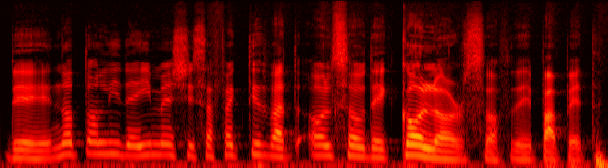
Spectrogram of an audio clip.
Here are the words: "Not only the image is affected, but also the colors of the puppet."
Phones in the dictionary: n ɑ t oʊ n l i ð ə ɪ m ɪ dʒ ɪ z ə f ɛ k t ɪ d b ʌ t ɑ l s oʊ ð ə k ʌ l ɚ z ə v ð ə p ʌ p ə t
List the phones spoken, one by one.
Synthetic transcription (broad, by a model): n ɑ t oʊ n l i ð ə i m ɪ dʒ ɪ s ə f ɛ k t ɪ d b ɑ t ɑ l s oʊ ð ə k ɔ l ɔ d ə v ð ə p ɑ p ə t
